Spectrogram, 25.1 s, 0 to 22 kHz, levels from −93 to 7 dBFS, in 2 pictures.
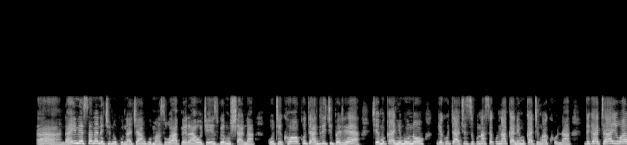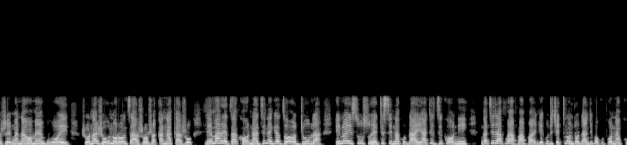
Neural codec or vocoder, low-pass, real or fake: none; 7.2 kHz; real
